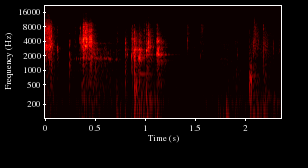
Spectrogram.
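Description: Handling noise of a wine-preserver device being clamped onto the neck of a wine bottle: a click, then short scraping and rubbing sounds about half a second in, and a cluster of clicks and rubs around a second in.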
